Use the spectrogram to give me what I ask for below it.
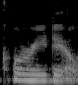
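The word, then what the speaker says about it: Corriedale: I think it's spelled C O R R I E D A L E. Cory Dale.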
